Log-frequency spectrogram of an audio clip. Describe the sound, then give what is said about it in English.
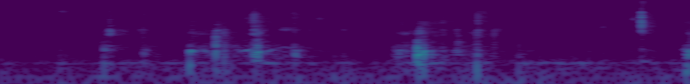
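Quiet sipping of Smartwater from a bottle: a few wet slurps, mouth clicks and swallows spread irregularly over a few seconds, with no talking. “Just need to take a sip of the smart water.”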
